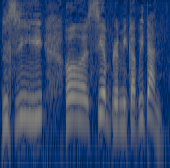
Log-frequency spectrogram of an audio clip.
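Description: Pirate sidekick female performer: nervous servile man, raised squeaky pitch, stammering yes-sirs, radio play. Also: takes it slowly. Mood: nervous, obedient. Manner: stammering, fawning, high-pitched. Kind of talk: amateur radio re-enactment of a film scene.

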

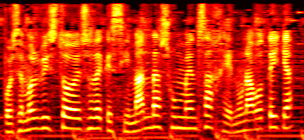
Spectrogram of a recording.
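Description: A woman's voice: medium pitch, fast, over music. A woman with a Castilian Spanish accent chatting casually as a radio co-host.

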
